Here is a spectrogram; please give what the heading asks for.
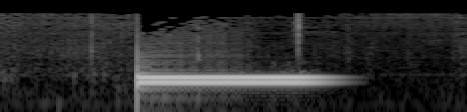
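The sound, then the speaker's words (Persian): A single telephone tone heard after a caller's line was cut off: one steady, loud, even burst that holds for under a second, then stops into silence, with no voices. “بله یک تماس قطع شد.”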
